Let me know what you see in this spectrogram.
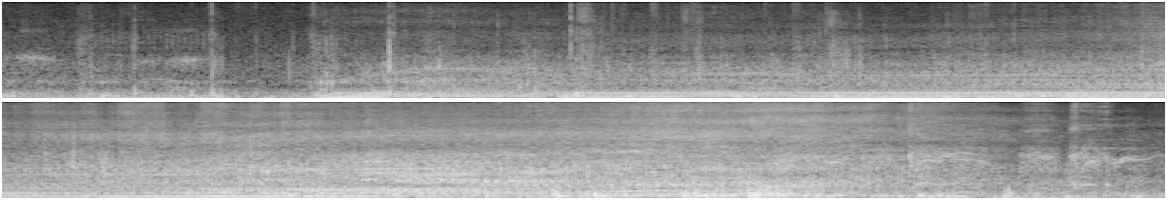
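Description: Estate car's engine revving hard as it pulls away on a snowy road. The engine note kicks in about a second and a half in, holds, then climbs over the second half with a rising hiss of tyres spinning in the snow as the car slides sideways.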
